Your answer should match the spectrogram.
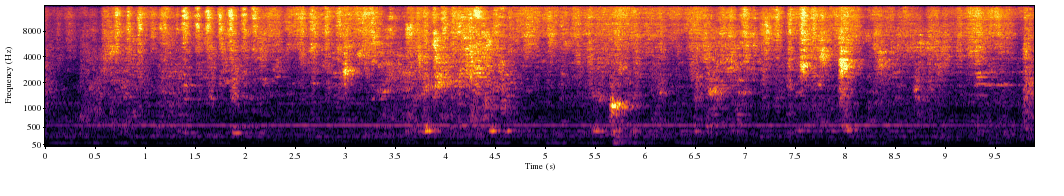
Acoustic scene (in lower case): restroom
